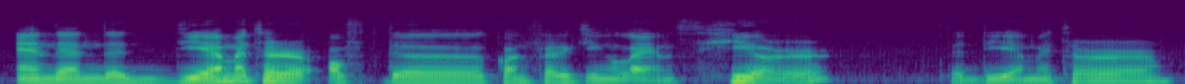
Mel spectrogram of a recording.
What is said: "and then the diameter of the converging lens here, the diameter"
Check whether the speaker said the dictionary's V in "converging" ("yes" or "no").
no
